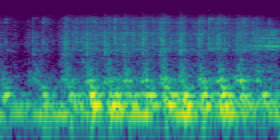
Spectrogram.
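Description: Heavy straight-stitch sewing machine running at a steady, slow speed, with a low hum and rapid needle ticking, as it topstitches a double-turned denim jeans hem.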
